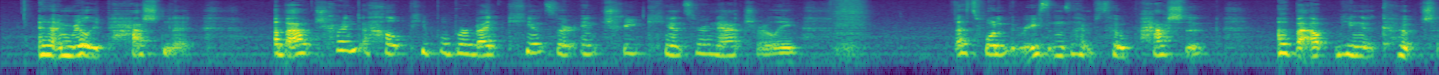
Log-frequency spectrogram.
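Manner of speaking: tearful, emotional voice. A coach speaking, apologizing for getting emotional: emotional, crying. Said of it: "I really apologize for being emotional".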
